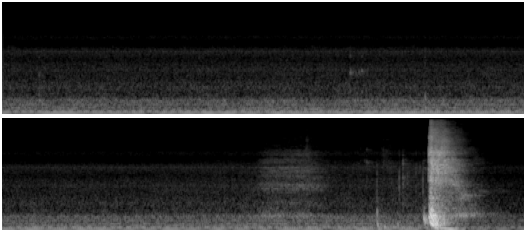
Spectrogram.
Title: Very strong sneezes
